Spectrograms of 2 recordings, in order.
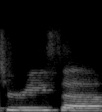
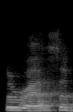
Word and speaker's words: Theresa: grace and i know everybody called me teresa but it's pronounced theresa but it's okay teresa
